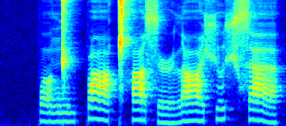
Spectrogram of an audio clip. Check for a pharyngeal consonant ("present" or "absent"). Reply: absent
